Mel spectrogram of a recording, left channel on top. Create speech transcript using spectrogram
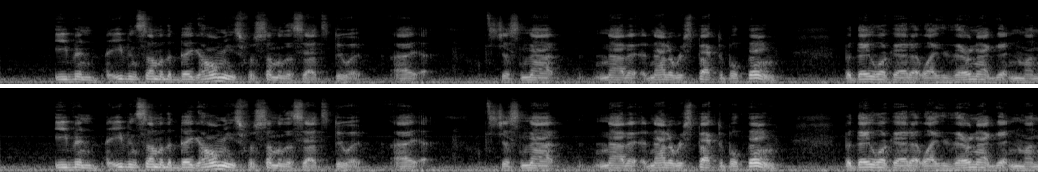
Even some of the big homies for some of the sets do it. It's just not a respectable thing. But they look at it like they're not getting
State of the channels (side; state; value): left; quieter; 4.7 dB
